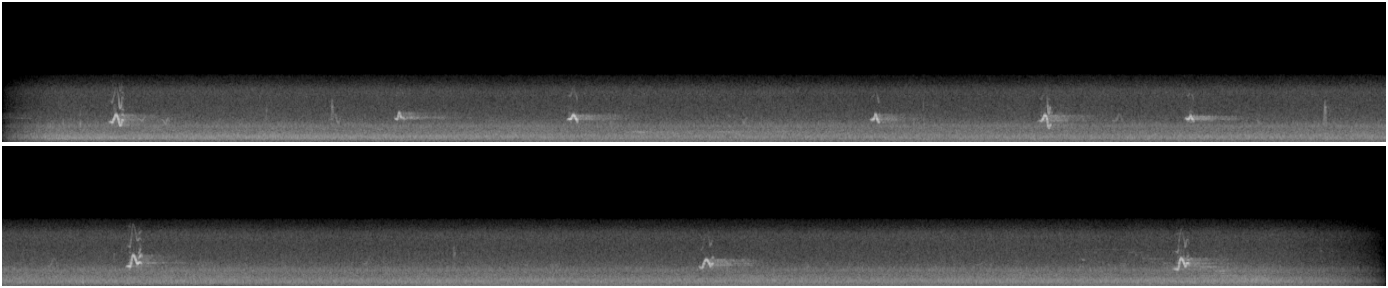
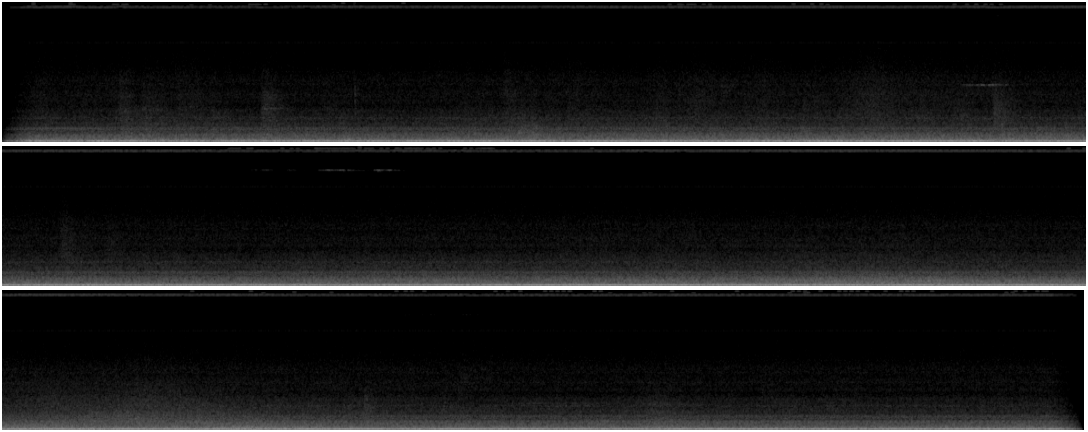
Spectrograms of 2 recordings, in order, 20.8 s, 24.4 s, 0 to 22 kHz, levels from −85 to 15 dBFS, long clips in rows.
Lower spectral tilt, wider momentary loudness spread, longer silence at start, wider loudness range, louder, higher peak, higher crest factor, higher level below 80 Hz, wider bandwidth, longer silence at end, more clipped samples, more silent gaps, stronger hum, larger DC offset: second, -1 dB/octave vs -8 dB/octave; first, 14 LU vs 3 LU; about the same, 0.05 s vs 0.05 s; first, 5 LU vs 2 LU; first, -23 LUFS vs -36 LUFS; first, -2 dBFS vs -24 dBFS; first, 22 dB vs 12 dB; second, -76 dBFS vs -50 dBFS; second, 11 kHz vs over 20 kHz; about the same, 0.05 s vs 0 s; neither; neither; neither; neither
